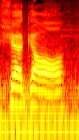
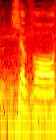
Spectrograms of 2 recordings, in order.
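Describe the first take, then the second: First: The middle consonant is a clear G sound. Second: The middle consonant is not a G sound. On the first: The speaker calls it right. "Chagall with a G" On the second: The speaker calls it wrong. "not Chagall"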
